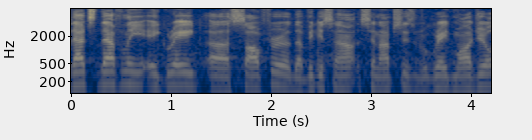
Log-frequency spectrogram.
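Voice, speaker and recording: The speaker talks at a fairly quick pace in a Brazilian accent with fairly even intonation. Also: man. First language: Portuguese. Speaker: software company founder and developer. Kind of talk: interview. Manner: halting.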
